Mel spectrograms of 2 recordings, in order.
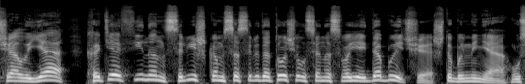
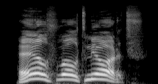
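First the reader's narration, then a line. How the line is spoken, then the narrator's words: Shouting. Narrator (Russian): крикнул Финан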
